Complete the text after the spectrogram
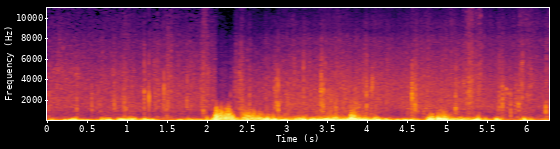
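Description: Footsteps crunch on dirt ground.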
